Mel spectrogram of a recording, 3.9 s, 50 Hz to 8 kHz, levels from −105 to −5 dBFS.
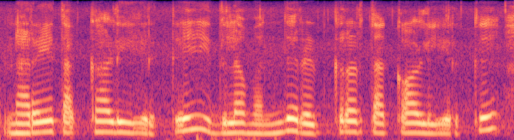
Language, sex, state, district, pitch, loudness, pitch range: Tamil, female, Tamil Nadu, Kanyakumari, 215 Hz, -14 LUFS, 200-240 Hz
